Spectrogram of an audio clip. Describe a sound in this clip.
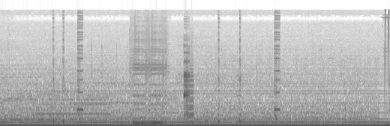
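Short electronic beeps and clicks sound as a phone menu is browsed.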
